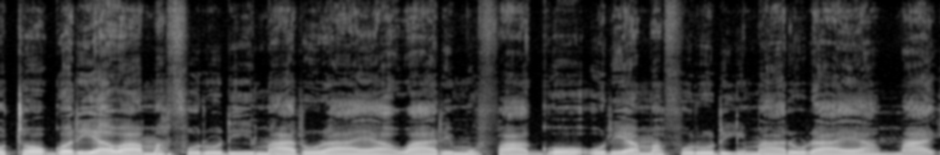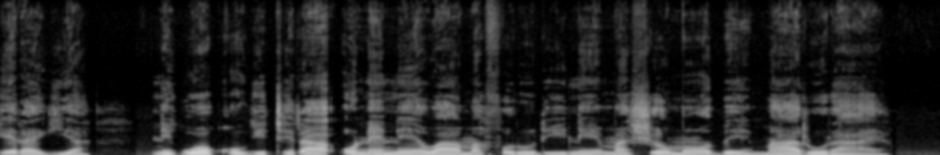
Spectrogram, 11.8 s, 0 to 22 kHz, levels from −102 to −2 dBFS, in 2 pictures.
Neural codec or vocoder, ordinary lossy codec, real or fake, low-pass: none; none; real; none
